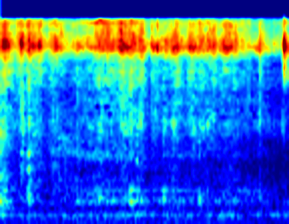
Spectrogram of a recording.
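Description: Boar bristle shaving brush being worked over a wet shaving soap, a faint, soft, even brushing as the brush is loaded.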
